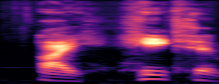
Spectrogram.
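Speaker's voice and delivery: fierce, forceful delivery. Talking with another about someone who is now gone, declared fiercely. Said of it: "declared Chatterer fiercely".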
